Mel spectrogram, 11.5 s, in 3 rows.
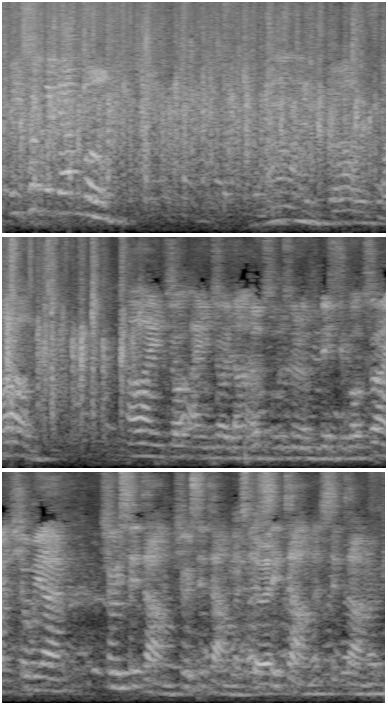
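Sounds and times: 
audience round of applause: 0.0s - 5.3s
speech: 0.1s - 1.3s, 2.6s - 4.5s, 5.1s - 11.4s.

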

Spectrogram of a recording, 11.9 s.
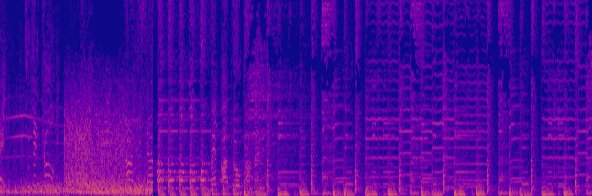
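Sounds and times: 
loud roaring explosion: 1.1s - 3.1s
rhythmic music with steady beat: 3.1s - 11.8s.

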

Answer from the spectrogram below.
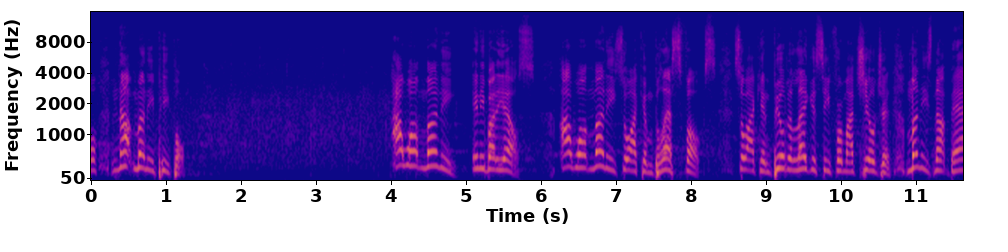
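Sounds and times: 
speech: 0.0s - 1.3s, 4.0s - 11.6s
audience clapping: 0.7s - 4.5s.

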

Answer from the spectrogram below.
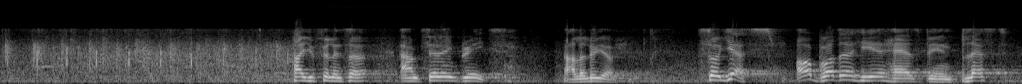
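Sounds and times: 
audience clapping: 0.0s - 3.2s
speech: 2.9s - 10.2s.

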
